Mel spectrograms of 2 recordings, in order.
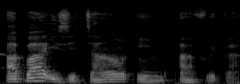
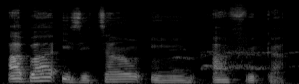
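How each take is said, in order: Both takes have the same delivery.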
